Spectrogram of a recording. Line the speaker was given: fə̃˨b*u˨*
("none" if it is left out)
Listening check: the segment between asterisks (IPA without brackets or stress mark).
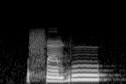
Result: u˦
